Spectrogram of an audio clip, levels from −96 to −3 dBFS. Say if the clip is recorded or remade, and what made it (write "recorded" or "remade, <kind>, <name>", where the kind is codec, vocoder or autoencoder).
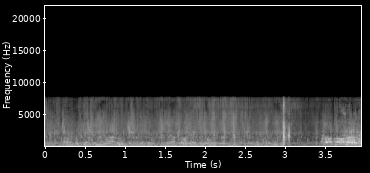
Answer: remade, vocoder, BigVGAN v2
